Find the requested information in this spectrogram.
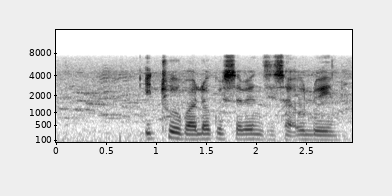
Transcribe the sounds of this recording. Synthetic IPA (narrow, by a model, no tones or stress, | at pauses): itʰuɓalok̬ʼusɛɓend͡zʱisaulweːmi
